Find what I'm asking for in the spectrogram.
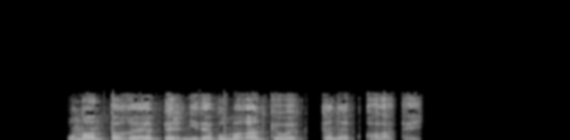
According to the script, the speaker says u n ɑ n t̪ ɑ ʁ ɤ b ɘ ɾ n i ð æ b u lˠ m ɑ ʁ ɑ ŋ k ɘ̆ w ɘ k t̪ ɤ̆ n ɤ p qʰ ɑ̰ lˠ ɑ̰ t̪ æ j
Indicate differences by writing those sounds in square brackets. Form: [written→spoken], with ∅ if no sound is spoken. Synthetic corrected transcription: u n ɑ n t̪ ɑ ʁ ɤ b ɘ ɾ n i ð æ b u lˠ m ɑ ʁ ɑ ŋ k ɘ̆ w ɘ k t̪ ɤ̆ n ɤ p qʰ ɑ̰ lˠ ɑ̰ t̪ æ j

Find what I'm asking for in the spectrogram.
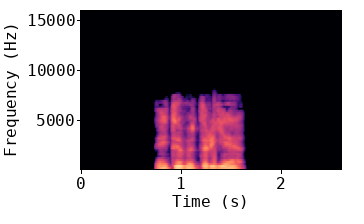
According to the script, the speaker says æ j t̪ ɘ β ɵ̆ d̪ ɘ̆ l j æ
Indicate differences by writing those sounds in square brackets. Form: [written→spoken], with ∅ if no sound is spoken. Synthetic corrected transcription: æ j t̪ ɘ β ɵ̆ [d̪→t̪] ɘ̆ [l→ɾ] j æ

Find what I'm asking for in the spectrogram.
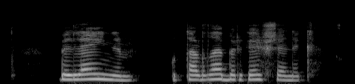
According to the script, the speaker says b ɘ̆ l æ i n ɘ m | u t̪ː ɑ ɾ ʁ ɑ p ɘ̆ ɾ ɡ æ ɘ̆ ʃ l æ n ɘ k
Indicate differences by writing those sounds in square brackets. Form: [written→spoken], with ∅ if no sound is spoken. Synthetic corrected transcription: b ɘ̆ l æ i n ɘ m | u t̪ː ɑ ɾ [ʁ→ð] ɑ [p→b] ɘ̆ ɾ ɡ æ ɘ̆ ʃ l æ n ɘ k

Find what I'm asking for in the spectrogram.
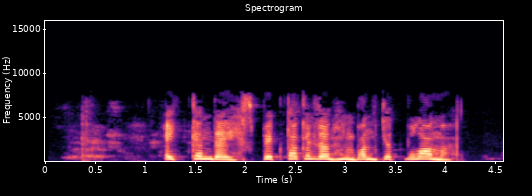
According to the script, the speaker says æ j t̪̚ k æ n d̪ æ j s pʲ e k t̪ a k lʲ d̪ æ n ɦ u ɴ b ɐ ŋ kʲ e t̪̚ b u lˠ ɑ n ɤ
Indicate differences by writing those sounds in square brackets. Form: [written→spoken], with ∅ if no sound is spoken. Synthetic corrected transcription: æ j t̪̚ k æ n d̪ æ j s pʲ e k t̪ a k lʲ d̪ æ n ɦ u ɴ b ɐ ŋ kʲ e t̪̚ b u lˠ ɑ [n→m] ɤ

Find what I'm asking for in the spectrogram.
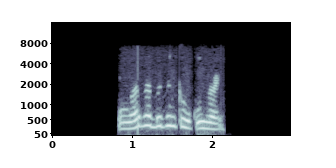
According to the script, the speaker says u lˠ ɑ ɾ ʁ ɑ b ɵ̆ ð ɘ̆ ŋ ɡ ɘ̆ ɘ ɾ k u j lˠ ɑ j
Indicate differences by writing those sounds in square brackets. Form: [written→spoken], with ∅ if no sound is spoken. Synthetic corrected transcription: u lˠ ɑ ɾ [ʁ→ð] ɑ b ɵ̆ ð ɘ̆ ŋ [ɡ→k] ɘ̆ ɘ [ɾ→∅] k u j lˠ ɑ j

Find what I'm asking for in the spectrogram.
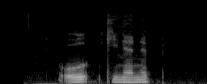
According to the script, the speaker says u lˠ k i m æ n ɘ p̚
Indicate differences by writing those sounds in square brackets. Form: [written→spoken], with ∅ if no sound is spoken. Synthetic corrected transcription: u lˠ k i [m→n] æ n ɘ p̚

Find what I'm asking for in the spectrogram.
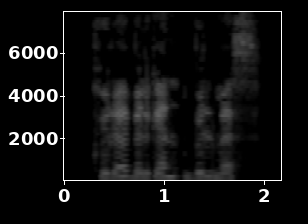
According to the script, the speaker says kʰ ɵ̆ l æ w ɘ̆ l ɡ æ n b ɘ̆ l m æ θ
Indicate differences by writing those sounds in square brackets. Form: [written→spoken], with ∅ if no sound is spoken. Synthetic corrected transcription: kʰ ɵ̆ l æ [w→b] ɘ̆ l ɡ æ n b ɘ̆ l m æ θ

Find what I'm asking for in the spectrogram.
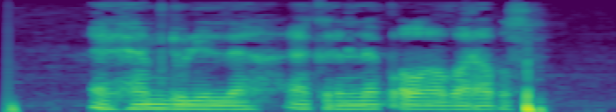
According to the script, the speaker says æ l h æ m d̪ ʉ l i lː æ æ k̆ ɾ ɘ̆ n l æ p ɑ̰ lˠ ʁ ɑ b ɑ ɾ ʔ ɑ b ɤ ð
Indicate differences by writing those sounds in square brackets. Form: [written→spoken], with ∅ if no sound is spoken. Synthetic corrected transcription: æ l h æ m d̪ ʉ l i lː æ æ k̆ ɾ ɘ̆ n l æ p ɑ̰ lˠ ʁ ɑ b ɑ ɾ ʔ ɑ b ɤ ð

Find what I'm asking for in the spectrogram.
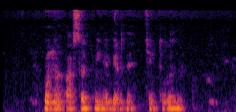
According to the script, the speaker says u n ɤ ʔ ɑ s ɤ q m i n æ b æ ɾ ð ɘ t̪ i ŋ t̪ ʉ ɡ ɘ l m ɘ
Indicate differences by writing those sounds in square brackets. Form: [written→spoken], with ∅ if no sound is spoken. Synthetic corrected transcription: u n ɤ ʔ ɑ s ɤ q m i [n→ŋ] æ b [æ→i] ɾ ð ɘ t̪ i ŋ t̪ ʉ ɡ ɘ l m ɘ

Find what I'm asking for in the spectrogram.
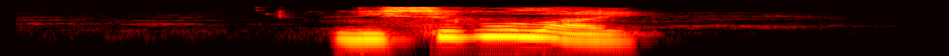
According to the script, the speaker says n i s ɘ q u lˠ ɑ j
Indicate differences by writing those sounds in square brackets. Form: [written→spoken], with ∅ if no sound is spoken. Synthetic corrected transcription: n i s ɘ [q→k] u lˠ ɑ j

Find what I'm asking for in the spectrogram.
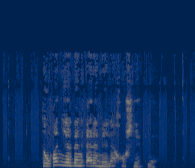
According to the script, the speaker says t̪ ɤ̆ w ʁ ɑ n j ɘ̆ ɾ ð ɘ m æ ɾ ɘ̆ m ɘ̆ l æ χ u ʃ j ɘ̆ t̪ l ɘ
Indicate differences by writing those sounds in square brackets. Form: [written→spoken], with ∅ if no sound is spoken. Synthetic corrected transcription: t̪ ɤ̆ w ʁ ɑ n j ɘ̆ ɾ ð ɘ [m→ŋ] æ ɾ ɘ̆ m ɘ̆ l æ χ u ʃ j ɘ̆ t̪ l ɘ

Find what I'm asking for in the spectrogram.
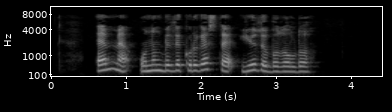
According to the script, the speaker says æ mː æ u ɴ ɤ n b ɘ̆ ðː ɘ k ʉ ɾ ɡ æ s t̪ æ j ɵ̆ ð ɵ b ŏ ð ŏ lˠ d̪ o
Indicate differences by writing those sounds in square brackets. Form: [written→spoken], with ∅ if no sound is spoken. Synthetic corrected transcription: æ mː æ u [ɴ→n] ɤ [n→ɴ] b ɘ̆ ðː ɘ k ʉ ɾ ɡ æ s t̪ æ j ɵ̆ ð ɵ b ŏ ð ŏ lˠ d̪ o

